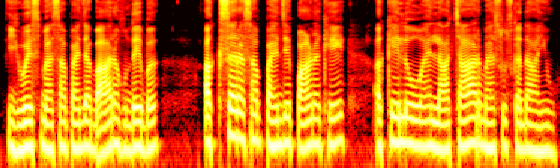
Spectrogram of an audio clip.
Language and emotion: Sindhi, sad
